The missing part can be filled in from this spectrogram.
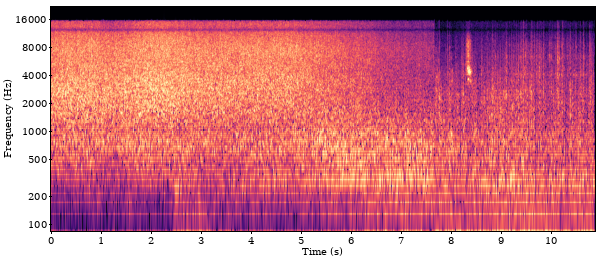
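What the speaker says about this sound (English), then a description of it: "We have had successful liftoff of Falcon 9 carrying Zuma." A SpaceX Falcon 9 rocket lifts off carrying the Zuma satellite, producing a steady, dense broadband roar like rushing surf that fills the whole stretch at constant loudness, with no voices.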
